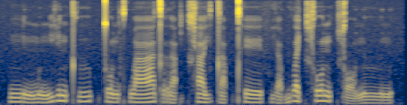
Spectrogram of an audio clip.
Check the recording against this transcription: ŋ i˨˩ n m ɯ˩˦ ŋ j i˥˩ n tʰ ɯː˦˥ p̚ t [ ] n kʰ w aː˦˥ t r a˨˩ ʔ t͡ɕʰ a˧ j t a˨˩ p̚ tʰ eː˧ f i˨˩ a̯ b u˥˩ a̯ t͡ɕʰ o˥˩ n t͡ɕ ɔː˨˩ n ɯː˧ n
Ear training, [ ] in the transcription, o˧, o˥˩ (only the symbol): o˧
